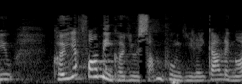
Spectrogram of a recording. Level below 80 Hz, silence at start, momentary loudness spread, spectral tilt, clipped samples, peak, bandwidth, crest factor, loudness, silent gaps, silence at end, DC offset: -54 dBFS; 0 s; 14 LU; -4.5 dB/octave; under 0.1%; -6 dBFS; 11.5 kHz; 18 dB; -25 LUFS; none; 0 s; under 0.1%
